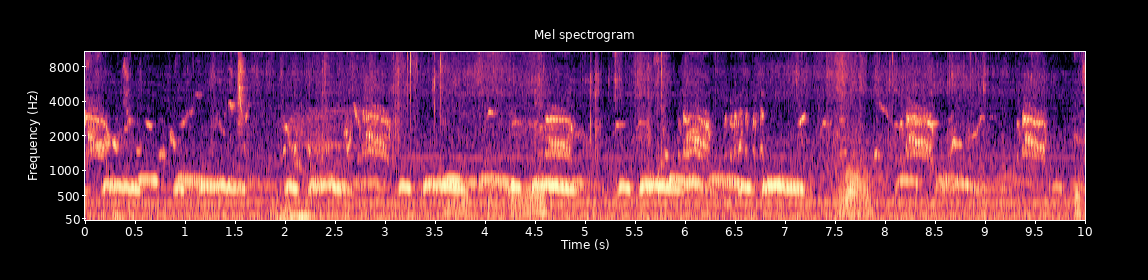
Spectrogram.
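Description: Birds calling: a near-continuous run of short, low, arched notes, with higher chirps over them now and then.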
